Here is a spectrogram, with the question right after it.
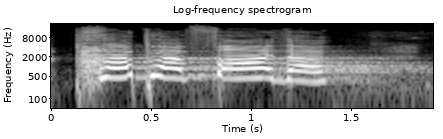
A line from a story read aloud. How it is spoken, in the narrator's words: Jesus cried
